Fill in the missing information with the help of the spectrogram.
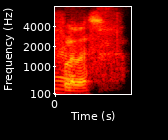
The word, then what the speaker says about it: Thewlis: I would do David Thewlis, or Thewlis, how do you say it? You know, the guy who plays like Lupin and shit. – Yeah, David Thewlis.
